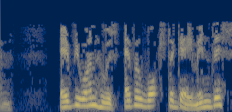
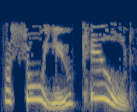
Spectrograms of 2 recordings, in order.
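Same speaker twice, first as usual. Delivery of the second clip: high, slow, loud cry of disbelief; loud and high-pitched shout; 12 semitones higher, 4 dB louder, slower than usual. A narrator's reading. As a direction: shout it out, still shocked he's alive. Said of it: "Trev shouted".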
